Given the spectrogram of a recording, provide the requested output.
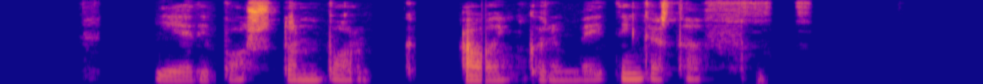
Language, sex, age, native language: Icelandic, female, 20-29, Icelandic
